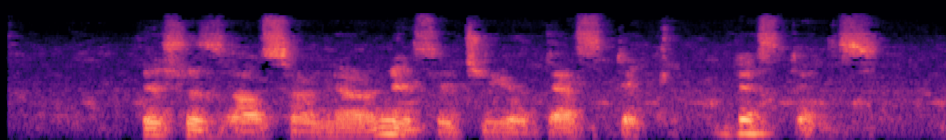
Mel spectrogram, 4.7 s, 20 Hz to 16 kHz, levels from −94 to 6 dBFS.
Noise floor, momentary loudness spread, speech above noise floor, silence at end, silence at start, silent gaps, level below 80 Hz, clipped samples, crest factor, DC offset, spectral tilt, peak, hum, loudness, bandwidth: -47 dBFS; 7 LU; 27 dB; 0 s; 0.45 s; none; -62 dBFS; under 0.1%; 20 dB; under 0.1%; -4 dB/octave; -2 dBFS; none; -21 LUFS; 11.5 kHz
